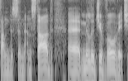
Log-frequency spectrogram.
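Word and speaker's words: Milla Jovovich: anderson and starred uh milo javovich is how you pronounce it djokovic yeah mj gross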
